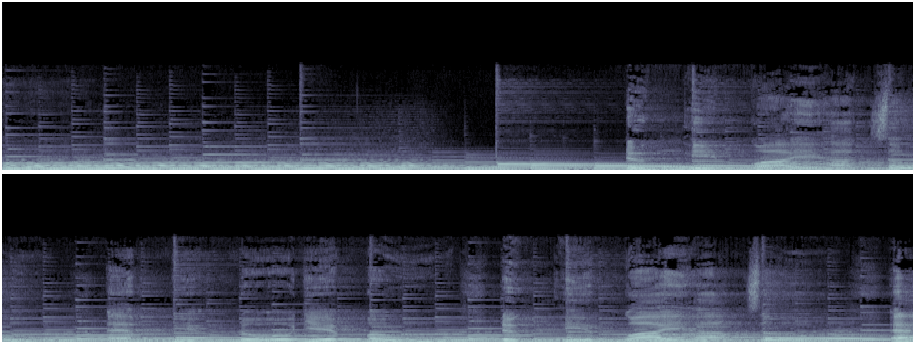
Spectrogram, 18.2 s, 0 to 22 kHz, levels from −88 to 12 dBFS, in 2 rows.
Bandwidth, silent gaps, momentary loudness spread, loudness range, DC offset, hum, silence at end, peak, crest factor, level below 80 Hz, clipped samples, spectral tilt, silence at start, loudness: 14 kHz; none; 5 LU; 2 LU; under 0.1%; none; 0 s; -2 dBFS; 14 dB; -32 dBFS; under 0.1%; -6.5 dB/octave; 0 s; -18 LUFS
